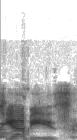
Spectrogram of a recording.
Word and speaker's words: yabbies: It's like, yeah, we got bees, yabbies.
